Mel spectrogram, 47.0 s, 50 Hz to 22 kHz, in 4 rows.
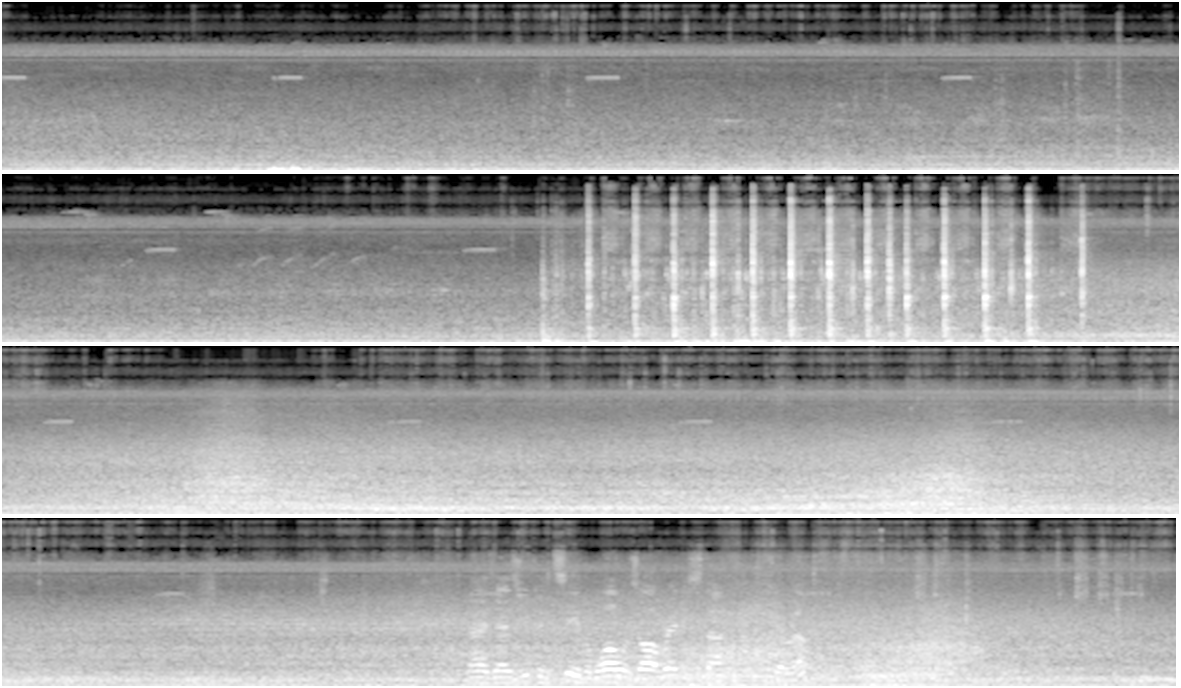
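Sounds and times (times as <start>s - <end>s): insects chirping faintly: 0.0s - 47.0s
sharp clicks: 17.2s - 23.3s
broad rushing noise: 17.6s - 47.0s.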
